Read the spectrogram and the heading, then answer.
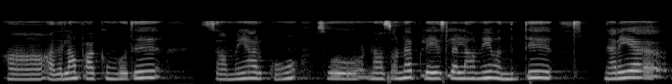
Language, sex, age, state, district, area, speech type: Tamil, female, 18-30, Tamil Nadu, Nilgiris, urban, spontaneous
